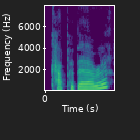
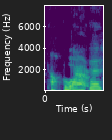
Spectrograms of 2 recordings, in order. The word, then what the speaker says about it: capoeira: Is it because of your, I'm going to get the pronunciation wrong, capybara? Capoeira.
